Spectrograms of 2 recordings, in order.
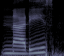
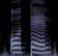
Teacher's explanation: tiene el acento en la última sílaba. Nariz tiene el acento en la última sílaba. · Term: palabras agudas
